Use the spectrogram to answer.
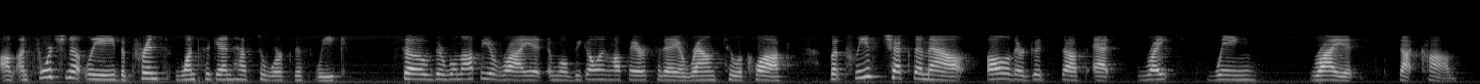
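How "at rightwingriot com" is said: very slow, deliberate enunciation, each part drawn out. Speaker on air giving the show's website address: very slow on purpose. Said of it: "I say that very slowly on purpose".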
